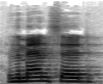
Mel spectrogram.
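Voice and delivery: ordinary delivery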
